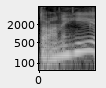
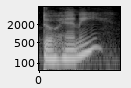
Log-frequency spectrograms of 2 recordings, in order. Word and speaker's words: Doheny: But I'm pretty sure it's not pronounced Donaghy. It looks like Doheny.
